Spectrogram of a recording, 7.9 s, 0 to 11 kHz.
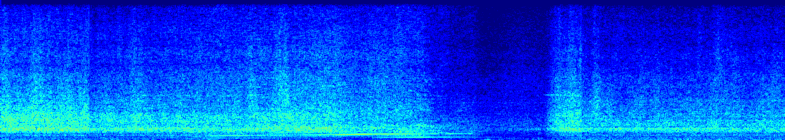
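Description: Mercedes-AMG CLS 53 driving on a road: steady tyre and wind noise, with its turbocharged inline-six engine rising in pitch as it accelerates from about two seconds in. The sound drops away briefly near the middle, then the steady road noise returns.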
